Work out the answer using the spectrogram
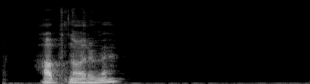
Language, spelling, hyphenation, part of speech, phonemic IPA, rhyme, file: Norwegian Bokmål, abnorme, ab‧nor‧me, adjective, /abˈnɔrmə/, -ɔrmə, Nb-abnorme.ogg
- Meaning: 1. definite singular of abnorm 2. plural of abnorm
